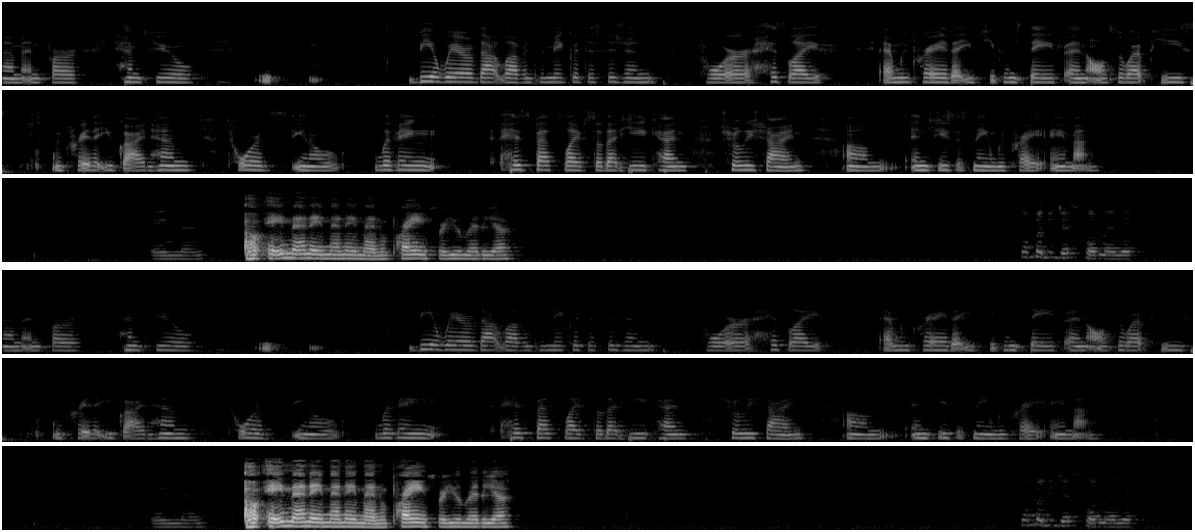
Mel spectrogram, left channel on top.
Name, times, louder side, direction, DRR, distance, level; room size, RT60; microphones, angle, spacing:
voice 1, 0.0-2.3 2.6-2.7 3.1-3.2 4.1-6.5 7.0-8.4 8.8-15.3 15.6-16.3 16.9-22.9, left 6 dB, 70° left, 0.4 m, -39 dB
voice 2, 25.3-25.9 33.9-35.1, left 1 dB, 25° left, 0.7 m, -47 dB
voice 3, 26.2-28.9, right 6 dB, 85° right, 0.4 m, -24 dB
9.6 x 4.4 x 3.9 m
head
